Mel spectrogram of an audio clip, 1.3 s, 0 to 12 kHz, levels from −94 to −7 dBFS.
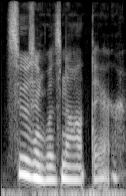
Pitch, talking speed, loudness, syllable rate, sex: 210 Hz, 190 wpm, -14 LUFS, 5.1 syllables/s, female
